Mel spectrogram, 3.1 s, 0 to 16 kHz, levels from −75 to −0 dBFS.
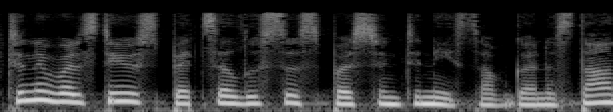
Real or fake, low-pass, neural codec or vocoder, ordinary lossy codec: fake; 10.8 kHz; codec, 24 kHz, 0.9 kbps, DualCodec; MP3, 48 kbps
